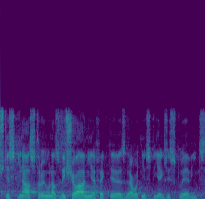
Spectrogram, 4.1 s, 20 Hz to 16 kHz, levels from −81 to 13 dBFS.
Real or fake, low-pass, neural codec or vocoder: fake; 7.2 kHz; codec, 16 kHz, 16 kbps, FunCodec, trained on LibriTTS, 50 frames a second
